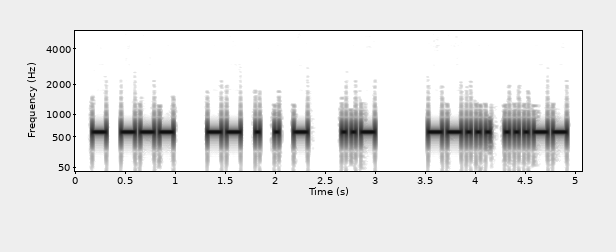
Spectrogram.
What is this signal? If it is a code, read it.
Morse code, heard as a keyed tone, about 25 wpm, 590 Hz. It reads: TO MEET U 73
